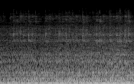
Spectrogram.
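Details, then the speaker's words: AC condenser unit powered at 244 volts; the running compressor makes a heavy, coarse rumble with a rocks-in-a-can rattle. The system is bone dry with no refrigerant. "o it sounds like it's bone dry too that compressor does not sound good I don't know if y'all can hear that sounds like rocks in a"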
